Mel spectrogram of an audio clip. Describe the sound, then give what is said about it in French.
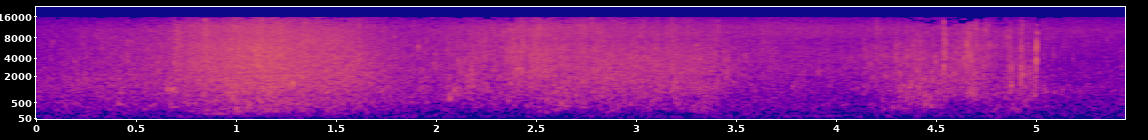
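Ocean waves churn in a tumultuous sea, a broad rushing wash that swells and recedes in a few surges, with no voices. “Je m'en remets à l'océan, au tumulte des vagues, à la joie des éléments.”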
